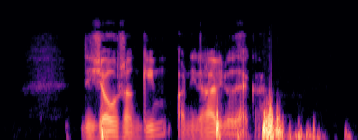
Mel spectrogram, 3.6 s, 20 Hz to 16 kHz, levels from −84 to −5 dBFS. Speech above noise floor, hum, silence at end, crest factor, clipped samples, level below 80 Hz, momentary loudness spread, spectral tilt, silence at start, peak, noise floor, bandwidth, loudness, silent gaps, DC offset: 39 dB; none; 0.05 s; 22 dB; under 0.1%; -38 dBFS; 19 LU; -6.5 dB/octave; 0.8 s; 0 dBFS; -58 dBFS; 9.6 kHz; -20 LUFS; none; under 0.1%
